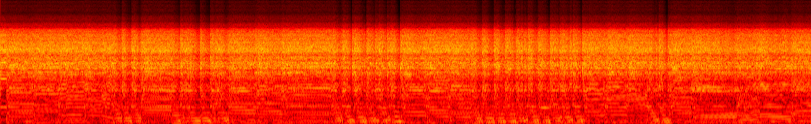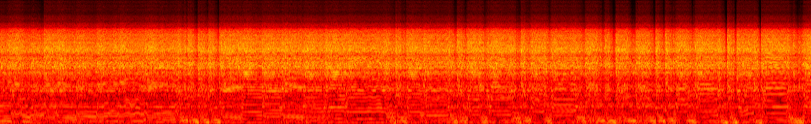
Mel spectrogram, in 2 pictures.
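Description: Distorted electric guitar through an STL Tonehub preset with a hardcore-style tone, playing loud and continuous chugging riffs with dense, saturated sustain for the whole stretch.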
